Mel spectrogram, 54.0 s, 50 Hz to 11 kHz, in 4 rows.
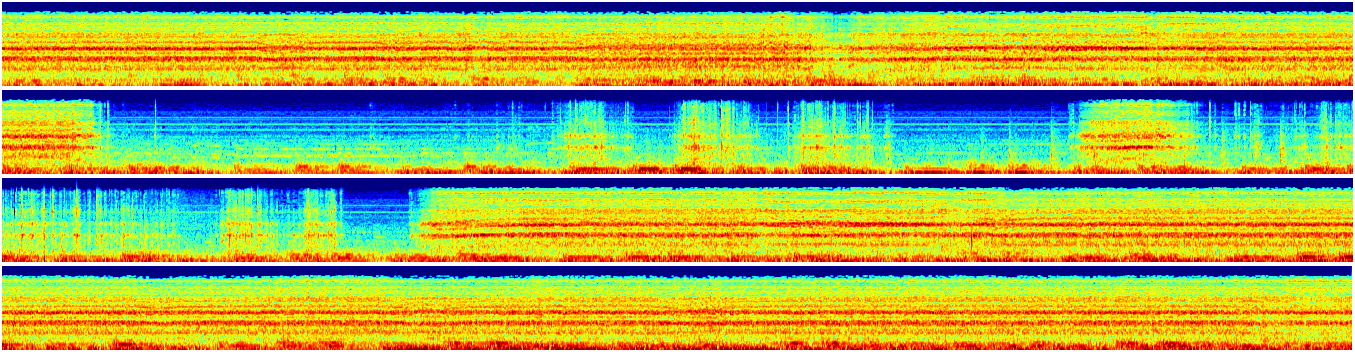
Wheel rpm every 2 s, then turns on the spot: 160, 160, 160, 160, 130, 160, 160, 30, 0, 10, 20, 10, 40, 20, 20, 50, 160, 160, 160, 160, 160, 160, 160, 160, 160, 160, 160.
18-24 26-30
